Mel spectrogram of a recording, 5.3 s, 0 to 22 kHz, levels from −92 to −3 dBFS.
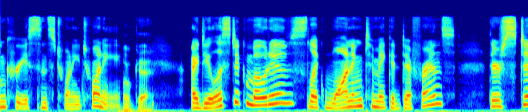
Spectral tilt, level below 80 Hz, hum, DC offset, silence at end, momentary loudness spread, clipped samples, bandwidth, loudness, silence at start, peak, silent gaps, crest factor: -4 dB/octave; -48 dBFS; none; under 0.1%; 0 s; 11 LU; under 0.1%; 12 kHz; -26 LUFS; 0 s; -8 dBFS; none; 18 dB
